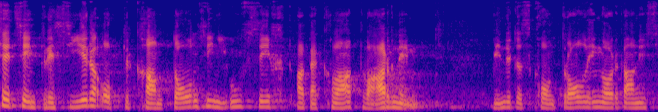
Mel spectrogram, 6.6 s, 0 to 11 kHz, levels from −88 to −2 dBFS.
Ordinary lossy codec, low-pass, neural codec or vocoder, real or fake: none; none; vocoder, 22.05 kHz, 80 mel bands, HiFi-GAN; fake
